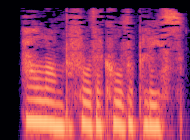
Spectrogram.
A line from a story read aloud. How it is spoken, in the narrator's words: she whispered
